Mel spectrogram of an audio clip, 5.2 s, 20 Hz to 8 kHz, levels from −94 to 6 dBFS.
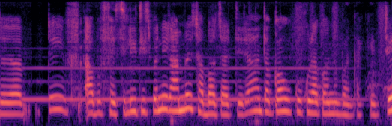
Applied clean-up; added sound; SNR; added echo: none; Wind instrument, woodwind instrument; 15 dB; none.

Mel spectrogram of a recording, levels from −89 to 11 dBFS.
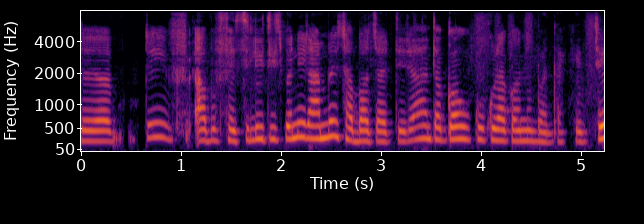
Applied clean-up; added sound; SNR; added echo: neural mask model Resemble Enhance denoiser.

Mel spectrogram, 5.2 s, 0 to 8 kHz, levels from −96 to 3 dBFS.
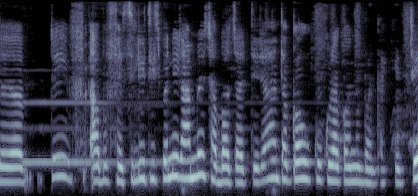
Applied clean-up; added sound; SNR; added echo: classical method log-MMSE.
